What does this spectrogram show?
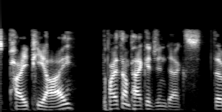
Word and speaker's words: PyPI: And it's pronounced PyPI, but I've heard so many people call it PyPy, Pippy, Pipey, PP. I've heard every different way of saying it. And I'm just going to tell your audience, it's PyPI, or call it the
